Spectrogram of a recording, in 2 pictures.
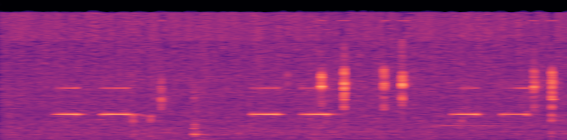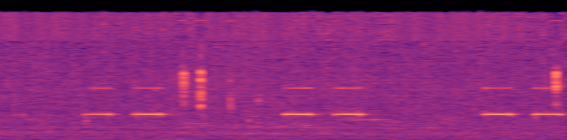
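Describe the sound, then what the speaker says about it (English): A fire alarm beeping in the background, a high electronic tone pulsing in regular paired beeps over a steady hiss, faint and distant. "who's got the fire alarm going off in the background?"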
